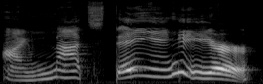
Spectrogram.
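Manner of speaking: slow, loud, high wail. Acted. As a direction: wail it out in tears. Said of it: "wailed the duck".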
